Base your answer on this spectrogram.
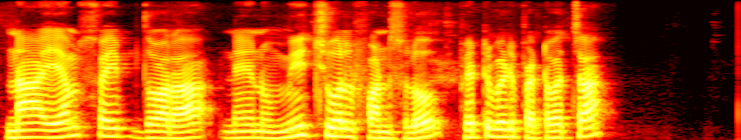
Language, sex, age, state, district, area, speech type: Telugu, male, 30-45, Andhra Pradesh, Chittoor, rural, read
